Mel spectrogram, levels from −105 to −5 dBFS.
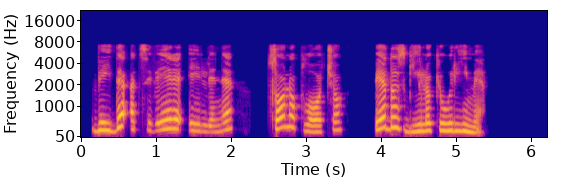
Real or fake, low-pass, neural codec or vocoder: real; 7.2 kHz; none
